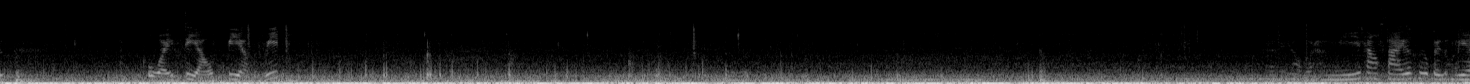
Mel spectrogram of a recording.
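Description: Steady low rumble of a car's engine and tyres heard from inside the cabin as it moves slowly.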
